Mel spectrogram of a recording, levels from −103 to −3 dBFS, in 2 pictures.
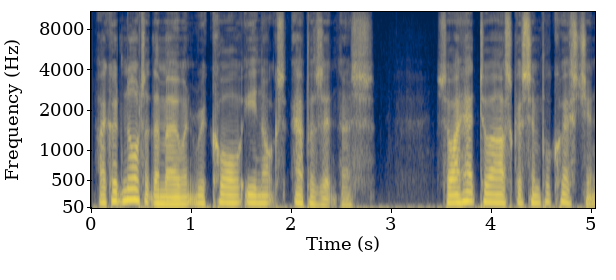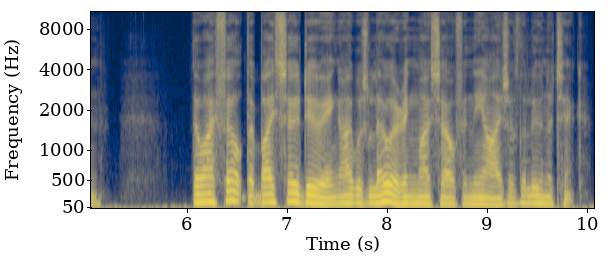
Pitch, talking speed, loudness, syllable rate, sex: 120 Hz, 205 wpm, -17 LUFS, 5.8 syllables/s, male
